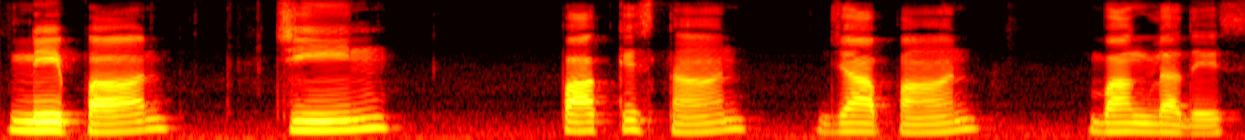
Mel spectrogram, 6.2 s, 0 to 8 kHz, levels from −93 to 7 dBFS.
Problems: constant background noise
